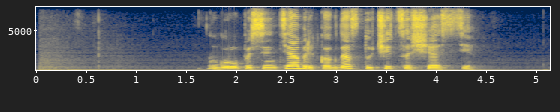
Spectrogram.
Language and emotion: Russian, neutral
